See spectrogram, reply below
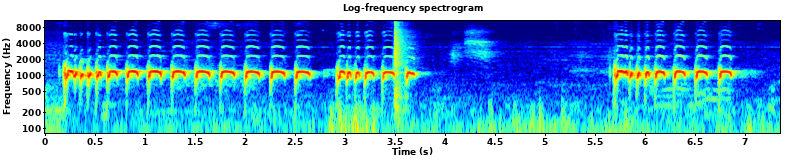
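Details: Local zebra dove calling to lure and set off other doves: bursts of rapid, evenly repeated staccato cooing notes, about a dozen per burst, with a short burst and a pause between them.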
